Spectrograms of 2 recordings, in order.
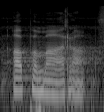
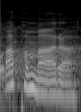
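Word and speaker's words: appamāda: about this so there's a word in pali apamara four syllables and what this means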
